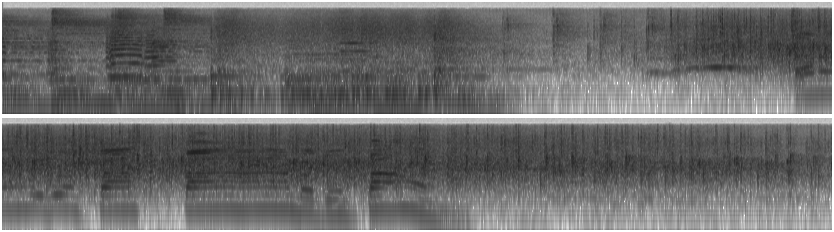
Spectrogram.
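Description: A jazz band with saxophones, piano and drum kit ends a number loudly and stops about two and a half seconds in. The studio audience then applauds, with a voice calling out over the clapping.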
